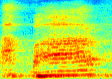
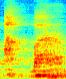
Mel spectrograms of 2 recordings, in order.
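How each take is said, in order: First: The vowel after the b is drawn out long. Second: The vowel after the b is short. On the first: It means a drum. The speaker calls it wrong. "artinya beduk" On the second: It means most great. The speaker calls it right. "kalau akbar baknya pendek artinya maha besar"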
